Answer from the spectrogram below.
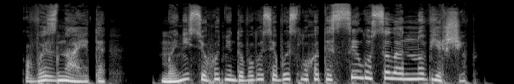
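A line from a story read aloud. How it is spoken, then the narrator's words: Slightly frightened. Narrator (Ukrainian): Почала Аліса трохи злякано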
